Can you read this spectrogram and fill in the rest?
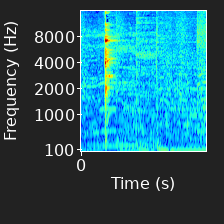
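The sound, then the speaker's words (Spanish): A single bright clink of glasses touching in a toast, short, ringing briefly before fading into a quiet hum. “¡Salud!”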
